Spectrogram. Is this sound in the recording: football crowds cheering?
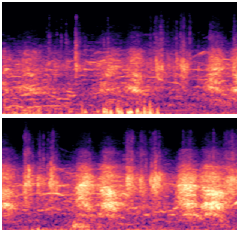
yes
